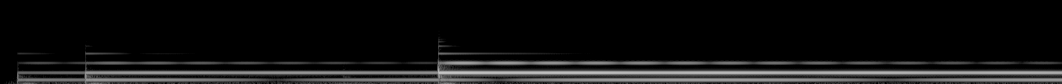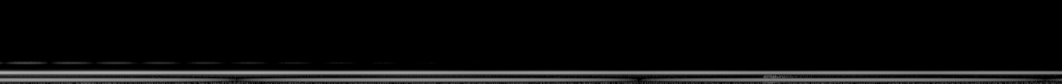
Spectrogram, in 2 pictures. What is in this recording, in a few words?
Crystal Tones Singing Bowls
